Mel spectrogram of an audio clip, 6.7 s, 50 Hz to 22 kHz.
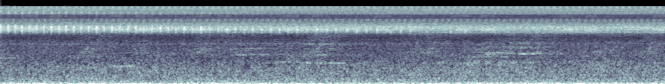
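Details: Cicadas singing at Meiji Jingu on 17 September 2018: a dense, continuous high-pitched shrilling drone, pulsing slightly in the opening seconds, then holding steady throughout with no other clear sounds.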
